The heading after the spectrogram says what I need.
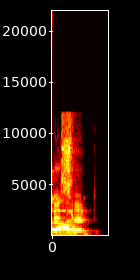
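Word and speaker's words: desert: இப்ப பாருங்க இது இப்படி இந்த வார்த்தையை டெசர்ட் அப்படின்னு உச்சரிக்கலாம் இதுக்கு வேற மீனிங் இதுல பார்த்தா ஹோமோகிராப்னு சொல்லுவோம் இல்லைங்களா ரெண்டும் ஒரே வார்த்தையா இருக்கும் சோ ஒரே மாதிரி இருக்கும் வேற உச்சரிப்பு டிசர்ட் இத எப்படி உச்சரிக்கிறோமோ அதே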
